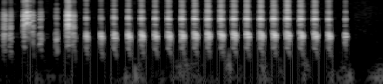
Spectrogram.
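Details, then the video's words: Partridge heard in the wild: a few rough, excited notes open an accelerating run of crisp, evenly spaced clucks, nearly three per second, that stops abruptly after about four seconds. "Pure Partridge Calls in the Wild"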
